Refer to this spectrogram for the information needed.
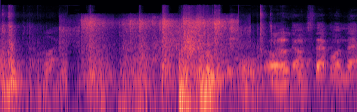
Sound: crashing

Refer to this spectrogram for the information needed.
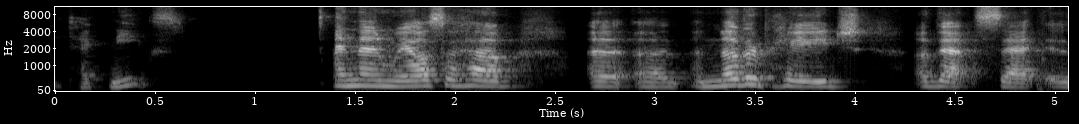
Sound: none

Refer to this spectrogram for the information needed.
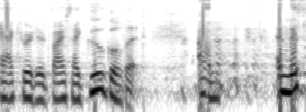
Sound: audience chuckles

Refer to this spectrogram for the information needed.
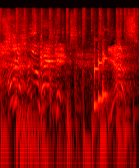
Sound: bell chimes

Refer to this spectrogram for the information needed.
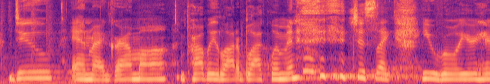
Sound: chuckles

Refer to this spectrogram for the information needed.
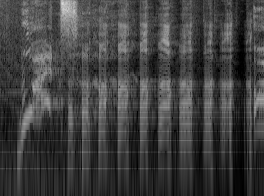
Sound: laughs

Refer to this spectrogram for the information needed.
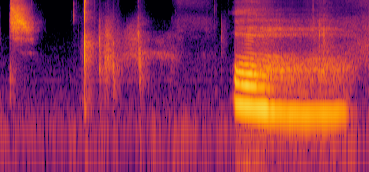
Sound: book page turns

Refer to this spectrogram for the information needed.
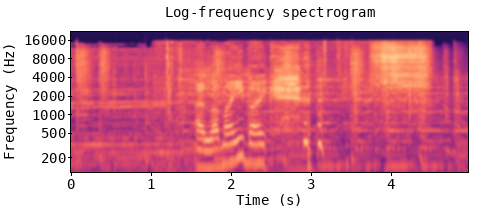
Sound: laughing

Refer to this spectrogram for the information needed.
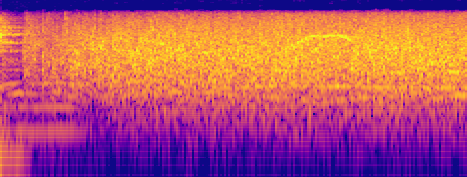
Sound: applause, whistling

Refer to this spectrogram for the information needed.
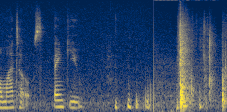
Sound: laughing

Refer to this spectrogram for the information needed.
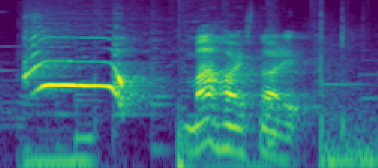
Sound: hand thumping chest

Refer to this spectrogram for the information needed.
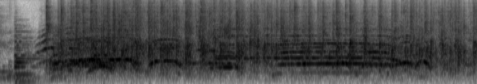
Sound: applause

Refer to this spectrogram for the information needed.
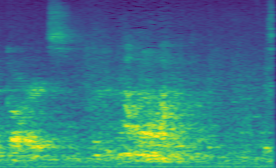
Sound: laughter

